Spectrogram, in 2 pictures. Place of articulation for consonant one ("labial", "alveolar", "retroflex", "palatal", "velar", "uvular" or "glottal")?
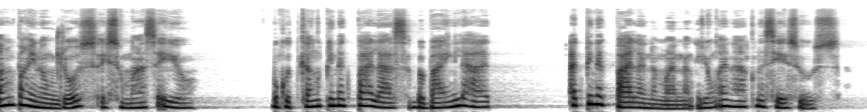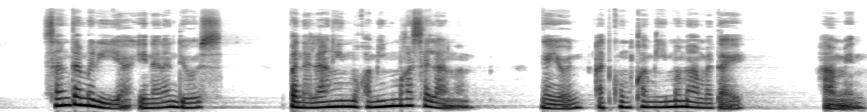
glottal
